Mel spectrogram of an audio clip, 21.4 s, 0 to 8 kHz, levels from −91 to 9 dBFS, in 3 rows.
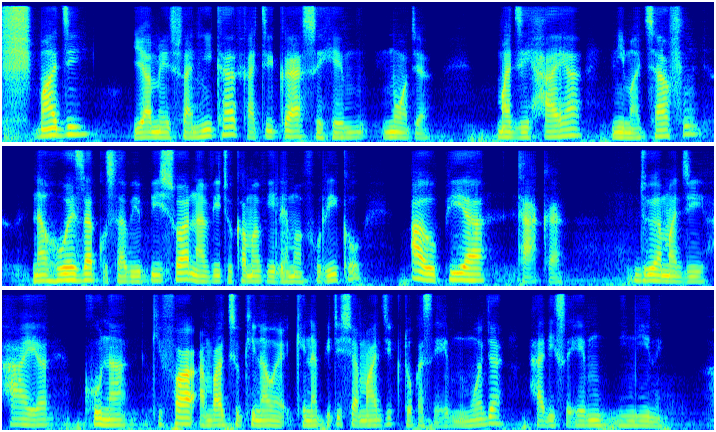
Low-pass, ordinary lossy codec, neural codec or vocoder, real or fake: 7.2 kHz; MP3, 64 kbps; codec, 16 kHz, about 1 kbps, DyCAST, with the encoder's durations; fake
